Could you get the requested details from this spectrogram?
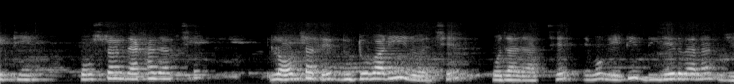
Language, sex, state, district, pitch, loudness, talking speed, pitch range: Bengali, female, Jharkhand, Sahebganj, 245 Hz, -17 LUFS, 140 wpm, 225-270 Hz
